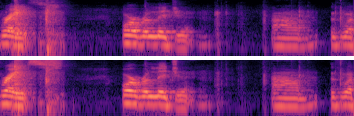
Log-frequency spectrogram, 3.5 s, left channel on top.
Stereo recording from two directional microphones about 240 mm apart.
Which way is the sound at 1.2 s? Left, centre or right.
Right.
